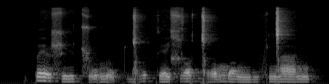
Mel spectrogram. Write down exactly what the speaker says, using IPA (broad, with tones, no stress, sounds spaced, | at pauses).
p ɛ˦˨ ʂ i˨ ʈ͡ʂ o̰˨ l o̰˨ p ɡ͡ǀ o˦˨ k ɛ˨ ɕ ɔ˦ ɡ͡ǀ ɔ̰˦ m ɔ˨ ŋ u˨ f ŋ͡ǀ a˦ ŋ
